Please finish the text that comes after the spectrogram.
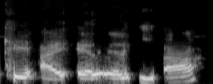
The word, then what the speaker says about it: Killa: that name killer yes it's not spell k-i-l-l-e-r but from the way we speak right from the way we speak we pronounce it killer right and I think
